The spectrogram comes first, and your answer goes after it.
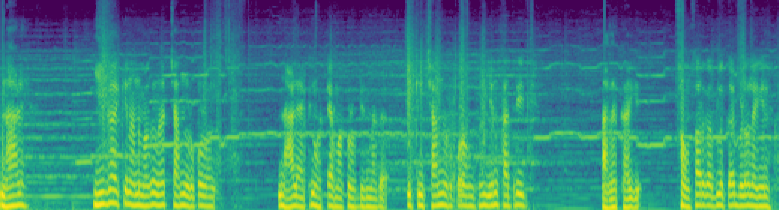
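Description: A man's voice: a little high, fairly even intonation, a little fast, long pauses, muffled recording, faint music behind, natural voice. An actor playing a troubled remarried village father, pleading in North Karnataka Kannada, in a short film drama.

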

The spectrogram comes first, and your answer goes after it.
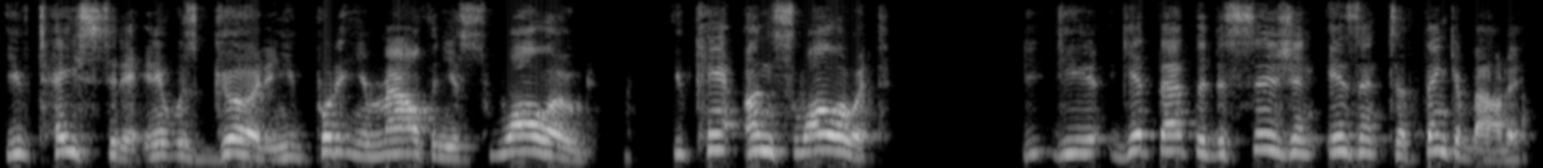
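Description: A man of thirty-nine, a network marketing leader, gives an energetic motivational talk from a home office into a desk webcam, using rhetorical questions and animated gestures. He speaks at normal speed in a high, slightly rough voice, with dull lo-fi audio.

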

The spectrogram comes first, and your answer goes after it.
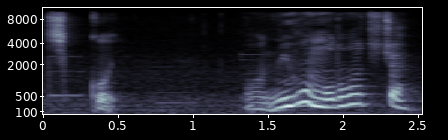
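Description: A woman's voice: medium pitch, lively intonation, a little fast, dark tone, slightly rough, soft background music. A young woman hosting a casual live stream, chatting with viewers and reading their comments aloud. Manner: chatty, reads viewer comments aloud, exclaims and laughs often.

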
